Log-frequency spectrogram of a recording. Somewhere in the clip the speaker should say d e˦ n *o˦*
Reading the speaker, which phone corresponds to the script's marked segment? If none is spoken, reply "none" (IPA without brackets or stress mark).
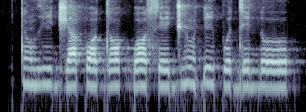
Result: oː˦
